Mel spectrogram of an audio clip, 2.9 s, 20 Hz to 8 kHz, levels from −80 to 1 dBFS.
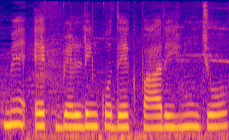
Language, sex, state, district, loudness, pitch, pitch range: Hindi, female, Bihar, Katihar, -14 LUFS, 220 Hz, 215-235 Hz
